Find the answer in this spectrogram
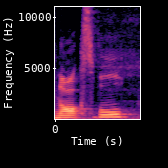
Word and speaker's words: Knoxville: people say that's wrong Knoxville marville Cookville V it's V not Vil what Mary I mean it is it's it's spelled v i l l e you say noxville hurts my mouth not you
